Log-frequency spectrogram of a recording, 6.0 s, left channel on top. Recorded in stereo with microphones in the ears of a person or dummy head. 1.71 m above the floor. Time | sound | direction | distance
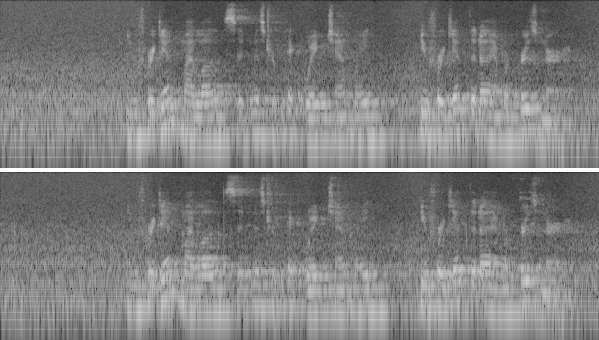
1.3 | a man speaking | 20° left (ahead or behind) | 2 m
